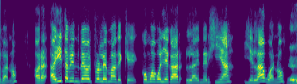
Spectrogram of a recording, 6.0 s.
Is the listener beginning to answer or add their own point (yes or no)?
yes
